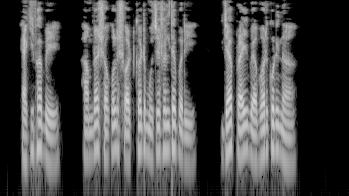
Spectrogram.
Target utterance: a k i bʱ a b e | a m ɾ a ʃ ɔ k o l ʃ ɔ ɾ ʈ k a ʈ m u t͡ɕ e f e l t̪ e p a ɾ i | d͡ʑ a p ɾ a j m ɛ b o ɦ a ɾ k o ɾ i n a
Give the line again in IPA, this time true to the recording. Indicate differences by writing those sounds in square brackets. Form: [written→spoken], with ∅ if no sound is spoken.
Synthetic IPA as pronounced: [a→ɛ] k i bʱ a b e | a m ɾ a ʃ ɔ k o l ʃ ɔ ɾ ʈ k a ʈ m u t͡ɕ e f e l t̪ e p a ɾ i | d͡ʑ a p ɾ a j [m→b] ɛ b o ɦ a ɾ k o ɾ i n a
